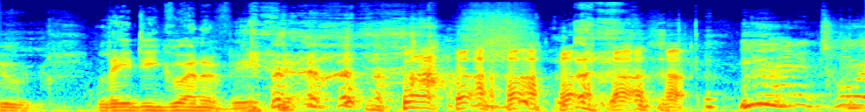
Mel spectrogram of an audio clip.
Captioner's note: laughs; laughter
